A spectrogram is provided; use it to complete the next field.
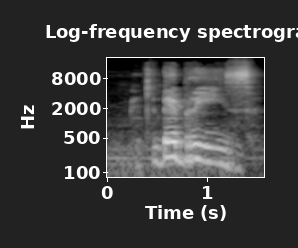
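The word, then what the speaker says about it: debris: अगला शब्द देखते हैं, डेब्रीज, डेब्रीज यानी कि मलबा, यहाँ पे एस साइलेंट है, ये डेब्रीज नहीं होगा, डेब्री, डेब्री, स्पेलिंग भले ही एस है लेकिन एस साइलेंट है, इसीलिए डेब्री, डेब्री, ठीक है।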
